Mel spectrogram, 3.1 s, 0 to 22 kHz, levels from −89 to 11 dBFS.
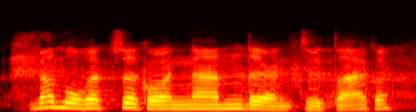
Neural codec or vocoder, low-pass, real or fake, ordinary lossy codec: codec, 16 kHz, 1.1 kbps, Voila-Tokenizer; 7.2 kHz; fake; none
